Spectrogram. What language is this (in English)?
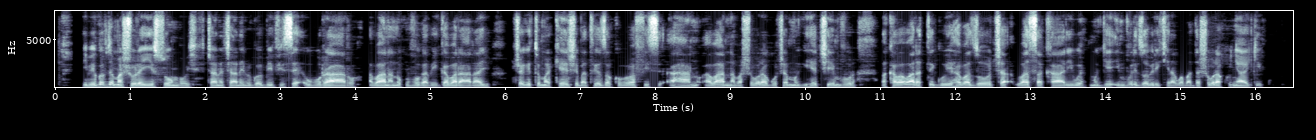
Rundi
